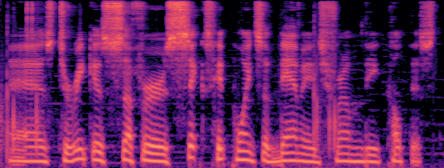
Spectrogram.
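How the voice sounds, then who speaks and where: A man's voice: mid-range voice, steady tone, measured pace, gravelly, a little mellow, faint music behind. A man casually running an online tabletop roleplaying game as its game master.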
